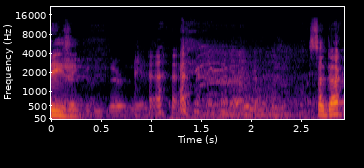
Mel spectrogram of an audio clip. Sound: everyone laughs

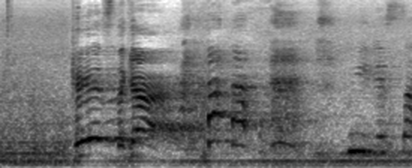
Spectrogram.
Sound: laughs

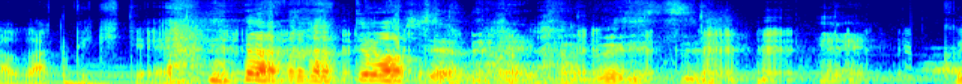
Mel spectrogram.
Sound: laughing

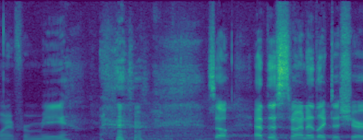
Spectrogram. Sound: crowd laughs; laughs

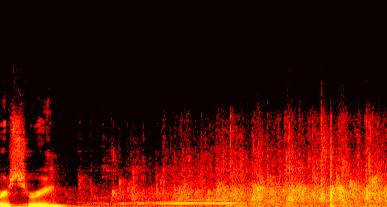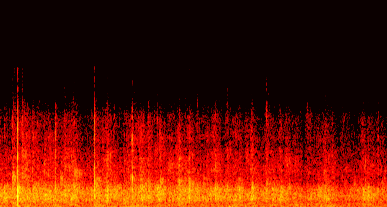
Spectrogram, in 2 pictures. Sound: audience applauding

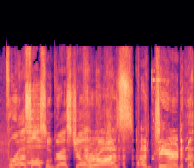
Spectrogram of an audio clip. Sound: laughs

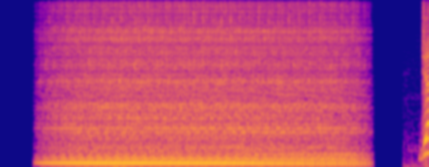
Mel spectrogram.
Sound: engine sound

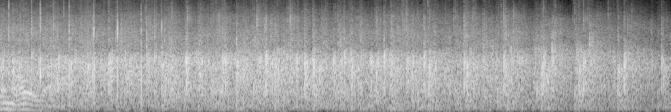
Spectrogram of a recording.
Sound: attendees applauding

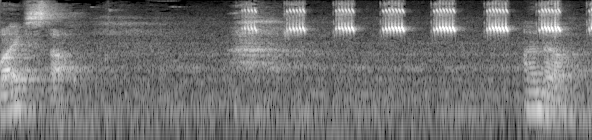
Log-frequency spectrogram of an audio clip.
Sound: crickets chirping

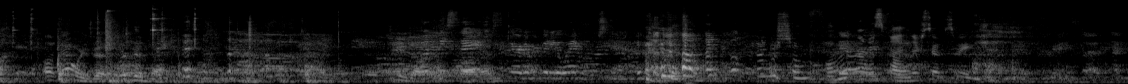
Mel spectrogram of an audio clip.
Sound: background conversations

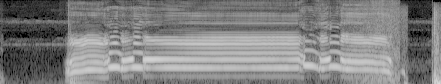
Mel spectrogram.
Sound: ululating

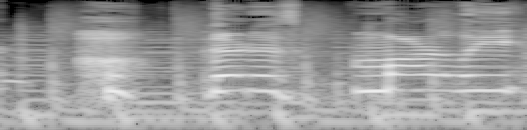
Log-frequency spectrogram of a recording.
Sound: gasps

